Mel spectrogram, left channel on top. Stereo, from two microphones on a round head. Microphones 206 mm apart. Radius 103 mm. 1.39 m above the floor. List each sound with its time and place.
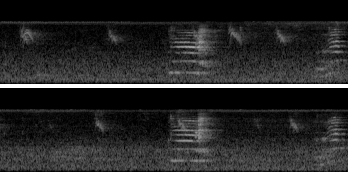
1.7 s a cat meowing: 35° right (ahead or behind), 5.5 m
